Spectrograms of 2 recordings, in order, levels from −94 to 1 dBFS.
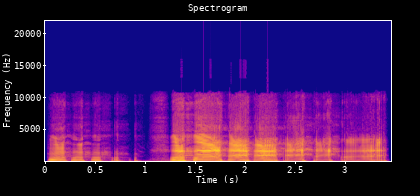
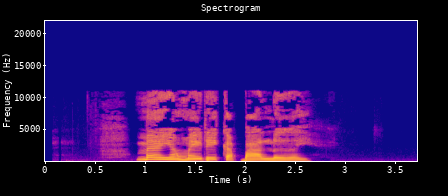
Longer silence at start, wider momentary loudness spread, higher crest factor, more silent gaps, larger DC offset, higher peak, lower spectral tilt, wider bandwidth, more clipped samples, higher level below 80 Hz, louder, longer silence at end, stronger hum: second, 0.05 s vs 0.9 s; first, 17 LU vs 10 LU; about the same, 16 dB vs 18 dB; neither; neither; about the same, 0 dBFS vs 0 dBFS; about the same, -4.5 dB/octave vs -4.5 dB/octave; about the same, 11.5 kHz vs 11.5 kHz; neither; first, -44 dBFS vs -54 dBFS; about the same, -13 LUFS vs -15 LUFS; second, 0.05 s vs 1.1 s; neither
